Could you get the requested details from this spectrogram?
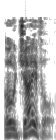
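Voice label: "ogival", British English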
